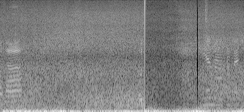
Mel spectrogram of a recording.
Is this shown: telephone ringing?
no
